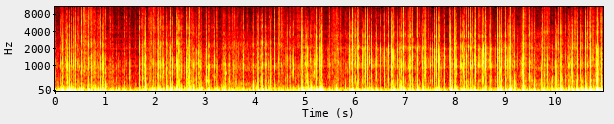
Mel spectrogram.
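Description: A small, hollow yellow-and-white cardboard box held close to the microphone is tapped and scratched with fingertips and nails. Dense, rapid taps land as soft, low, hollow thuds that die away almost instantly, with faint brighter scratching between them. The quick, uneven patter runs without a break for the whole clip.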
